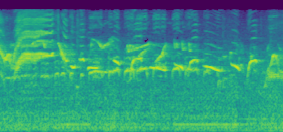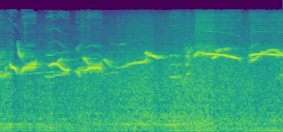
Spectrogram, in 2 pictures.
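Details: Steady-voiced caged Tam Hoàng hwamei giving an unbroken run of fluid, looping whistles that ripple up and down, ending on a few longer high notes, with a soft hum underneath.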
